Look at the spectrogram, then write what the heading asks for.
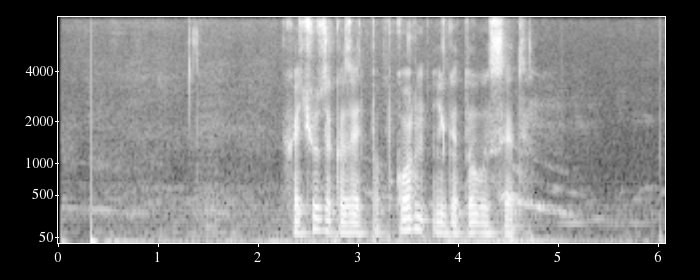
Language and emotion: Russian, neutral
